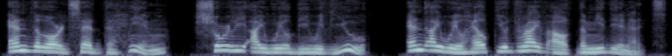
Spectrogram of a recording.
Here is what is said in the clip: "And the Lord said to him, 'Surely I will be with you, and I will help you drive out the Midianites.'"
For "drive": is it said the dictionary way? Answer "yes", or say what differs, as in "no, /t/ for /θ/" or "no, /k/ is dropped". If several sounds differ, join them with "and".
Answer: yes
